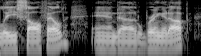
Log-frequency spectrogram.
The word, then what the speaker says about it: Saalfeld: And it is spelled, for people, it's Saalfeld, Salfeld.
